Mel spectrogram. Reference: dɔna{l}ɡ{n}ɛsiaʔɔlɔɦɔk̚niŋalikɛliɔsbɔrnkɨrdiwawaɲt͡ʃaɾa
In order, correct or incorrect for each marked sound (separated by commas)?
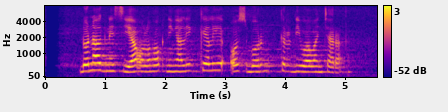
correct, correct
